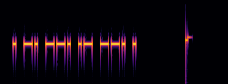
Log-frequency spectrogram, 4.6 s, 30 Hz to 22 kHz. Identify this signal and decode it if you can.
Morse code, heard as a keyed tone, about 22 wpm, 700 Hz. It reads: ENGAGE
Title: Sentences from Top 1500 Words - New Word Drill Alt - 22wpm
